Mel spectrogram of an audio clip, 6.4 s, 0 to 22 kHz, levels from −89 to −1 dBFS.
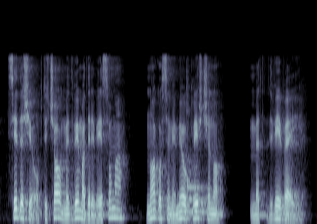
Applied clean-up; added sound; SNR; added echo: neural mask model RNNoise.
